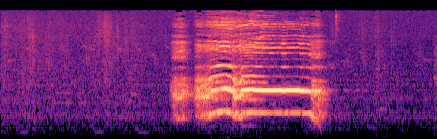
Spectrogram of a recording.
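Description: A rooster crowing once: a loud crow of about a second and a half that rises through a few short notes into one long held note.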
